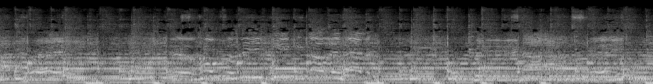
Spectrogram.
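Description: Live band playing a song with a steady beat of low drum hits under sustained, wavering melodic lines.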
